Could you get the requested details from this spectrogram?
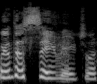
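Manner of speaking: talking through laughter. Pointing out to the other speaker that they are the same age, laughing while talking. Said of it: "I'm laughing at the math".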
